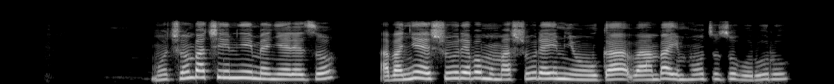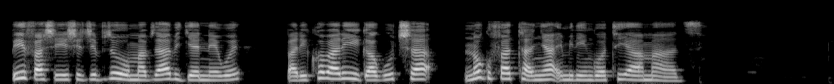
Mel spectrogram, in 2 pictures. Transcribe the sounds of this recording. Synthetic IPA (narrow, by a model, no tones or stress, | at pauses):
mut͡ʃuːmbat͡ʃimɲiːme̞ɲe̞ɾe̞zo̞ | a̰βaɲe̞ʃuːɾe̞βo̞mumaʃuːɾe̞jimɲuːɡaβaːmbajimɦuːnzuzuβuɾuɾu | βifaʃiʃid͡ʒivjuːmavjaːβiɡe̞ne̞we̞ | βaɾikʰo̞βaɾiːɡaɡut͡ʃa | no̞ɡufataɲaimiɾiːŋɡo̞tʰijaːmaːzi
